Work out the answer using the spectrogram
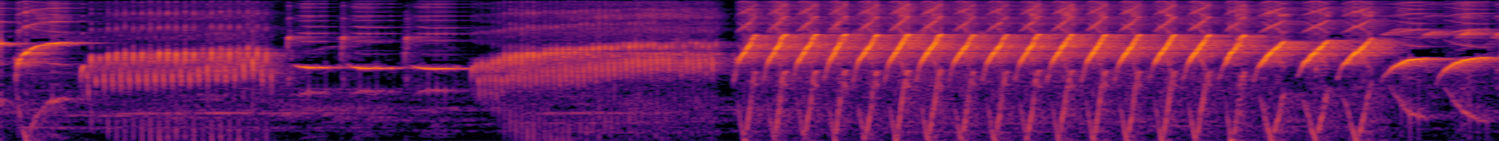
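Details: Canary in full song as a tutor recording for shamas: sustained buzzy and whistled tones, then a fast run of repeated downward-sweeping notes at about three per second.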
